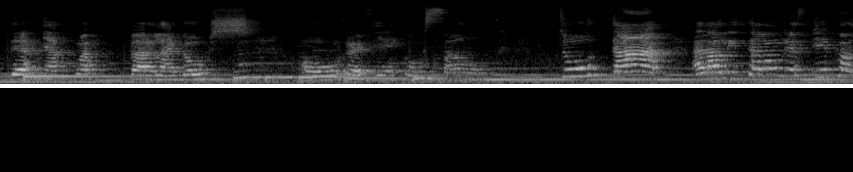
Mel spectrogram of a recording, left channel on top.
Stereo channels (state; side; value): silent; right; 55 dB below the other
